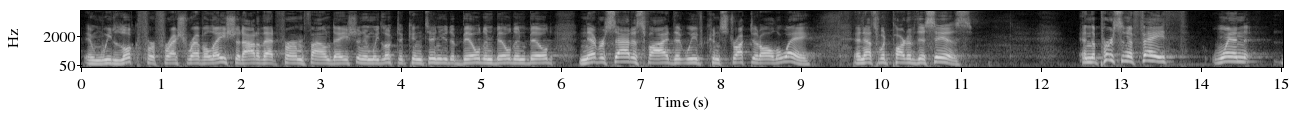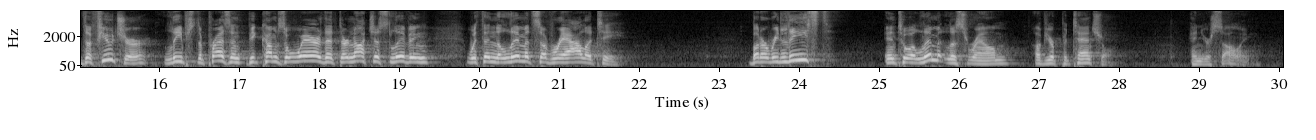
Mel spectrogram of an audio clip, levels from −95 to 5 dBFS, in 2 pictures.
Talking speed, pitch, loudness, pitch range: 145 wpm, 170 Hz, -22 LUFS, 150-195 Hz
